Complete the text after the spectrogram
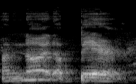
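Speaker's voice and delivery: slow, loud, emphatic denial; indignant denial. Acted. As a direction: stress each word in annoyance. Kenai angrily denies being bear.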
